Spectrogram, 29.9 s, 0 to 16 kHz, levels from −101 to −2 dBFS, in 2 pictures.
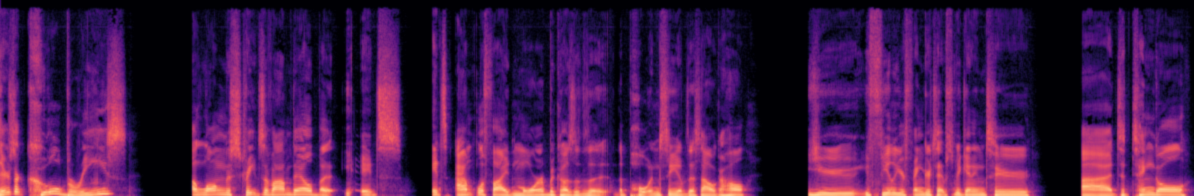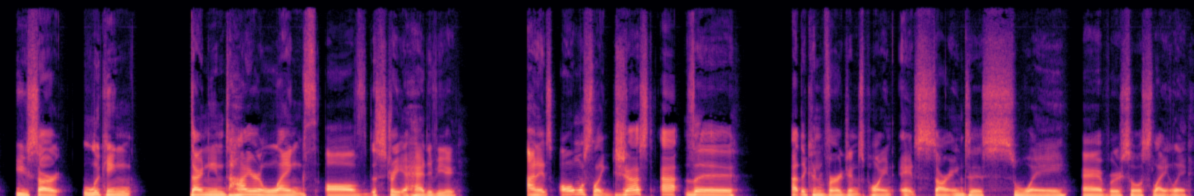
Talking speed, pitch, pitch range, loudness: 125 wpm, 130 Hz, 115-145 Hz, -18 LUFS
